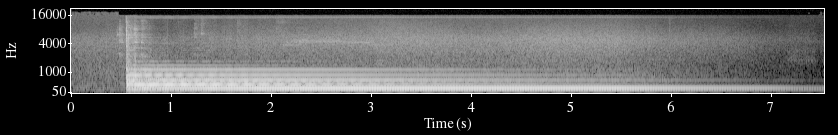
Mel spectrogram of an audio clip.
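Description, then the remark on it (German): A single deep, loud strike of a large church bell, its rich low hum sustaining with a slow pulsing beat and fading gradually over several seconds, with no voices. “Diese Glocke heisst Trinitas. Hören wir doch einmal, wie die tönt.”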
